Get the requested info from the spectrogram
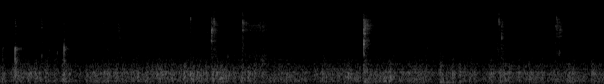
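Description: A person eating from a bowl with a spoon: scattered sharp clicks and smacks of chewing and of the metal spoon against the bowl, about a dozen spread over the few seconds, over a low steady room hum.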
